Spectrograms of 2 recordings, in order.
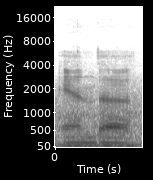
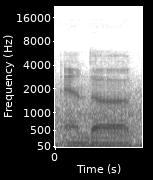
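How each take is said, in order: No difference in how they are said.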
